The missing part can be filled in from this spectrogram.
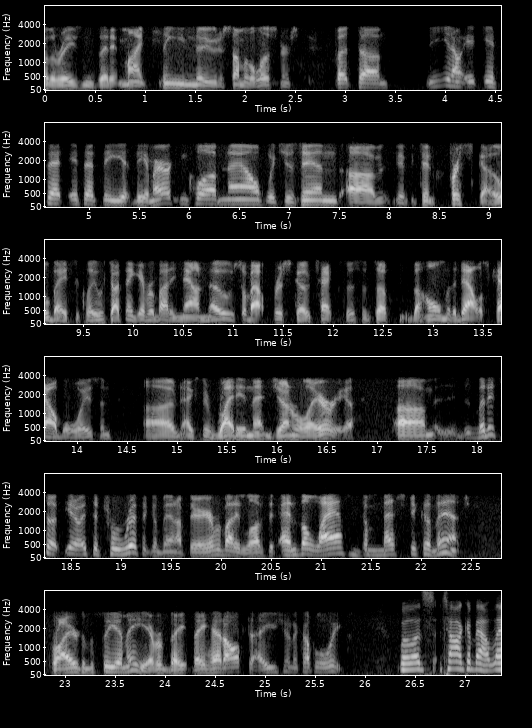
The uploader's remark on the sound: emotional phone call after winning the Safeway Open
